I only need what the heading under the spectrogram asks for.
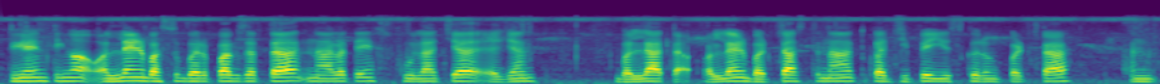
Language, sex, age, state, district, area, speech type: Goan Konkani, male, 18-30, Goa, Salcete, rural, spontaneous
